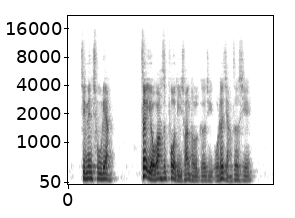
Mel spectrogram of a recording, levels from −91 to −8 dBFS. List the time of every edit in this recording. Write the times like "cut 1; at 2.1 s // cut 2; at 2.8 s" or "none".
cut 1; at 1.1 s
